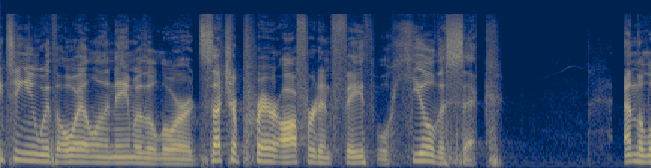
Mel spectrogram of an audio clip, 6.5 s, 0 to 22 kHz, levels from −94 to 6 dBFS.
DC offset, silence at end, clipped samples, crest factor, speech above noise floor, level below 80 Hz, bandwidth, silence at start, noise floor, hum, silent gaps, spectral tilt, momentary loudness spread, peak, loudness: under 0.1%; 0 s; under 0.1%; 20 dB; 47 dB; -70 dBFS; 16 kHz; 0 s; -72 dBFS; none; none; -4 dB/octave; 12 LU; -4 dBFS; -24 LUFS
